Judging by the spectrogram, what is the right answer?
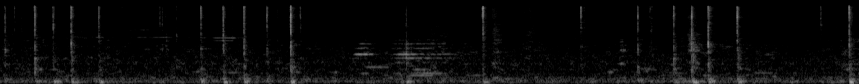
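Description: Computer keyboard typing: irregular clusters of sharp key clicks as a password is entered, with pauses between bursts.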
